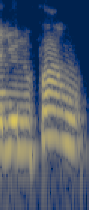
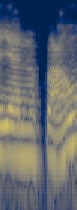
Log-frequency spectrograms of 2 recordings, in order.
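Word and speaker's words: يَنْفَعُ: Maka bacanya tidak la yunfa'u tapi la yanfa'u. Maka wa min ilmin la yanfa'u artinya adalah aku berlindung kepadamu ya Allah dari ilmu yang tidak bermanfaat.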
